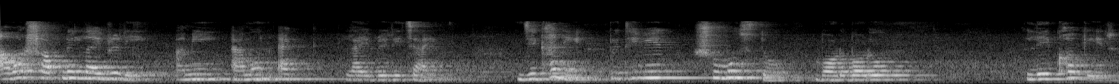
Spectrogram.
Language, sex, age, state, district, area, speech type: Bengali, female, 60+, West Bengal, Paschim Bardhaman, urban, spontaneous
